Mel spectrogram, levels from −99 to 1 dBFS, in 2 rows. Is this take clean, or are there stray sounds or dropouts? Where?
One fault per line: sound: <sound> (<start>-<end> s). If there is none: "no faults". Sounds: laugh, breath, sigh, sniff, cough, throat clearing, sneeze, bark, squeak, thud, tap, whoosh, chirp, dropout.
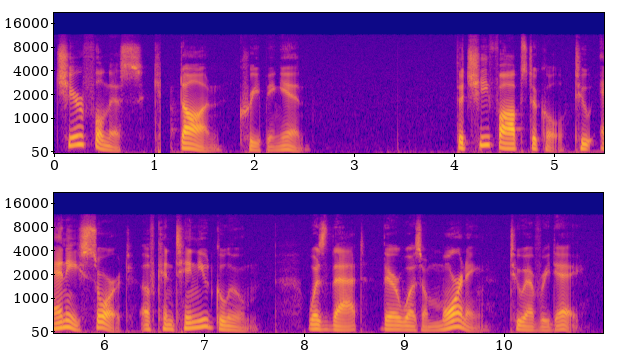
sound: dropout (1.1-1.2 s)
